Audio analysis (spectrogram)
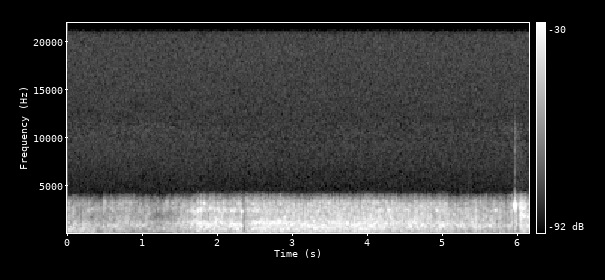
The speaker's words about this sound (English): There you go. That was a tractor going past. Oh, right, okay. I wonder what it was.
